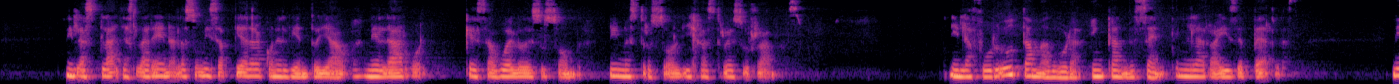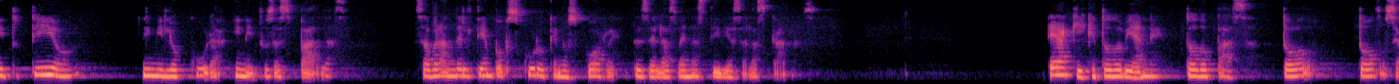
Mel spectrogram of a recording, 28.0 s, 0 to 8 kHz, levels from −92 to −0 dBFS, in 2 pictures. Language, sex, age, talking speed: Spanish, female, 40-59, 160 wpm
